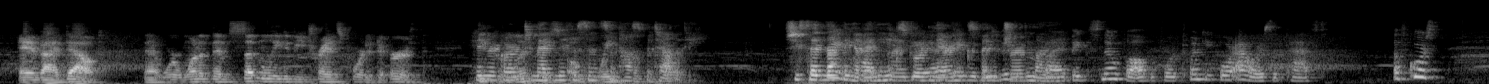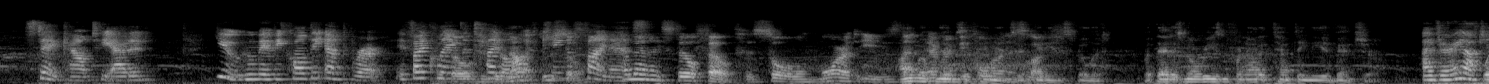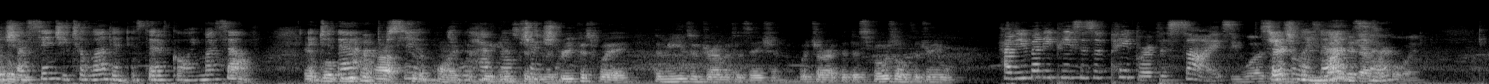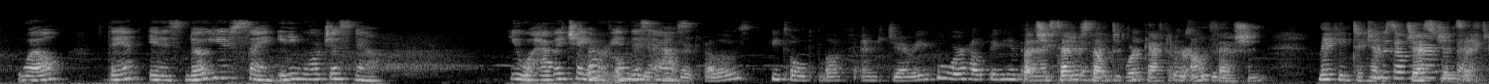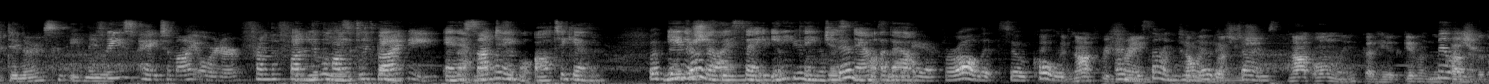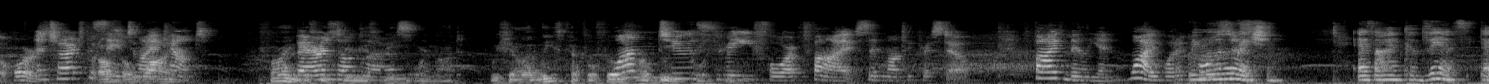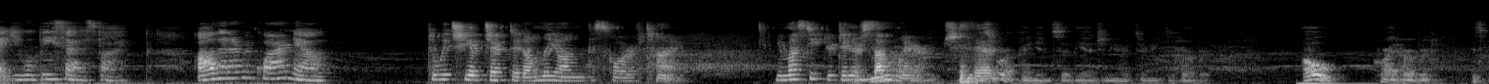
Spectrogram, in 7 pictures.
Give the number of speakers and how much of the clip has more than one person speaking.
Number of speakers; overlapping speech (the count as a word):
eight, about 34%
